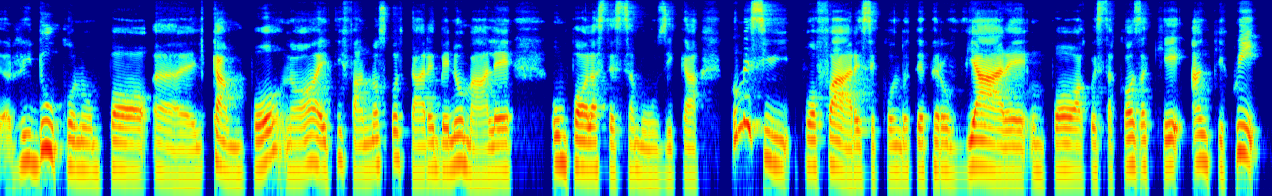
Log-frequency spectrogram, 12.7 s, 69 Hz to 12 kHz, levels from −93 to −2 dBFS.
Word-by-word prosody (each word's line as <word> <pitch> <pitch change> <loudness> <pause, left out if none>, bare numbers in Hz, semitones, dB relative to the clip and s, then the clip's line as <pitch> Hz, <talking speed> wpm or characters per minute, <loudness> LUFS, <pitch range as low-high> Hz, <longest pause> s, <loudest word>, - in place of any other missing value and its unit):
ehm, - - -5
riducono 170 - +1
un 135 0 -8
po,' 140 -2 +2
ehm, 120 -3 -4
il 125 +2 -8
campo, 140 -2 +2
no, 140 +5 -2
e 145 -3 +3
ti 185 - -9
fanno 140 -4 -5
ascoltare 155 -4 -3
bene 140 +2 0
o 170 - +3
male 130 +1 +1 0.4
un 170 0 +1
po' 155 -3 +5
la 145 0 +4
stessa 135 -1 -5
musica. 120 0 -6 0.3
Come 445 +6 +4
si 175 - 0
può 155 -1 +1
fare, 150 -5 +3
secondo 130 +1 -5
te, 140 0 -2
per 140 0 -2
ovviare 135 -1 +5
un 135 -1 -7
po' 140 0 +3
a 130 - -4
questa 140 -1 -7
cosa 155 +1 0
che 155 +1 -1
anche 170 -3 -2
qui, 225 -1 0
140 Hz, 170 wpm, -24 LUFS, 130-155 Hz, 0.4 s, po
